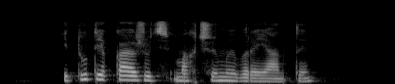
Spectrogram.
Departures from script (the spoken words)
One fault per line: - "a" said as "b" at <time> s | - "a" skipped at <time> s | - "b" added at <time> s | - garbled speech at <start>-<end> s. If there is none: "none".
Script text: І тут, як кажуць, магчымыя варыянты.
none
